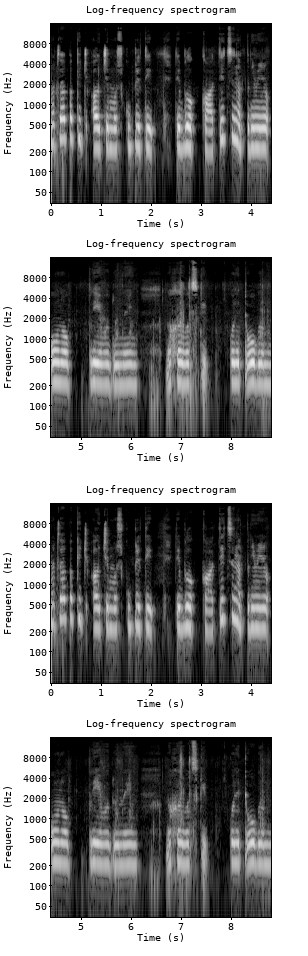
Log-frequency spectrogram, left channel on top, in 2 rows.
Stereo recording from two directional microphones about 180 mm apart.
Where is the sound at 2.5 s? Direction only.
30° right (ahead or behind).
